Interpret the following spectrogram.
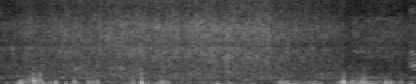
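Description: Wind buffeting the microphone from a moving open Jeep, with water sloshing and splashing as the tyres go through a sandy puddle; the rumble surges unevenly.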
